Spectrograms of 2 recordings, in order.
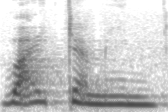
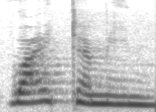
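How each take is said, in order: First: It is said in an American accent. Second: It is said in an American accent.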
